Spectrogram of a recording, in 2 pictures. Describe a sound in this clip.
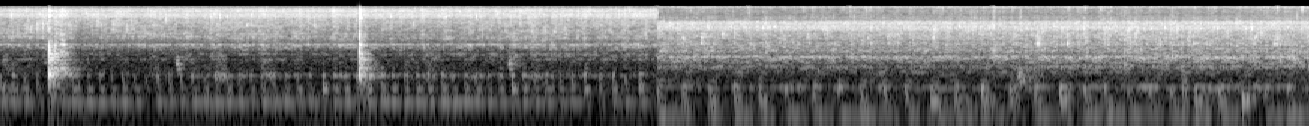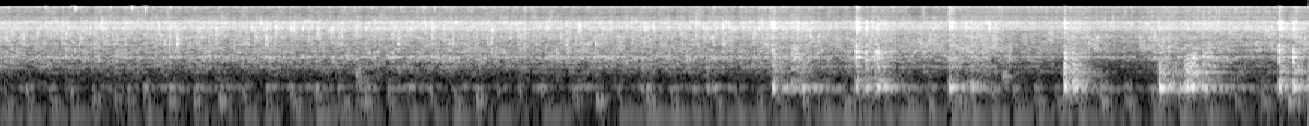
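A metal spatula scrapes and clinks against the pan.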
